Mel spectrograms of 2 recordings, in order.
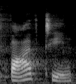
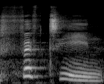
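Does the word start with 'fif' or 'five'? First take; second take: five; fif. First: The word begins with the sound 'five'. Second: The word begins with the sound 'fif'. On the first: The speaker calls it wrong. "不是15" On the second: The speaker calls it right. "而是15，由FIF FIF 加上teen 构成"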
